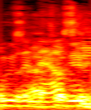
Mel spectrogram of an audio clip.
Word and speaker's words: Muszanowski: Did I say it right? – No. Muszanowski.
